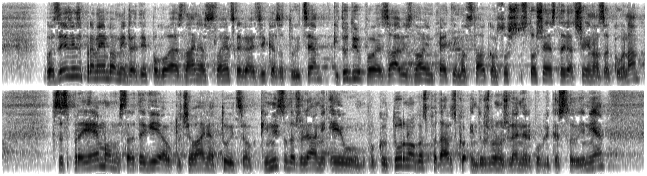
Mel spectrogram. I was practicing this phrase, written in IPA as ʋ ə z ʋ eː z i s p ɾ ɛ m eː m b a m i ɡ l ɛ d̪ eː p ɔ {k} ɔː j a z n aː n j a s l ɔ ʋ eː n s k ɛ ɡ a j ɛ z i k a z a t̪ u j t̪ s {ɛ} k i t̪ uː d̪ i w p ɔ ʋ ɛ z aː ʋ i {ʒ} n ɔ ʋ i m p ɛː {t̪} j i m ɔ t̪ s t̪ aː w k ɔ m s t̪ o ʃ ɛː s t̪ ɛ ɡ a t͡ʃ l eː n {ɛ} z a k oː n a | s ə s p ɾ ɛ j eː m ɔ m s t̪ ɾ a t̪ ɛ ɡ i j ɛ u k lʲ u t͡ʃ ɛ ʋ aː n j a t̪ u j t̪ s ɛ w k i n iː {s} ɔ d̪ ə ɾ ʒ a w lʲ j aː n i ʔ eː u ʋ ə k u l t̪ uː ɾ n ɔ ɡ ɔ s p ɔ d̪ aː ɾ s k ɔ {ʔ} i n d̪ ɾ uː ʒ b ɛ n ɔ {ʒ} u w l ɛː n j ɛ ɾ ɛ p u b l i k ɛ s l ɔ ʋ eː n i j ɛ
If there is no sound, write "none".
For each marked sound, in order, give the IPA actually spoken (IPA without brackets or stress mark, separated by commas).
ɡ, ɛ, z, t̪, a, s, ʔ, ʒ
